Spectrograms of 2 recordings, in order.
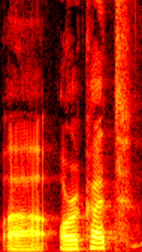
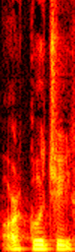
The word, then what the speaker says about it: Orkut: So he discovered plenty of fish, or this other Brazilian website called Orkut, or Orkut, how they say it in Portuguese, but it's Orkut.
